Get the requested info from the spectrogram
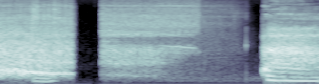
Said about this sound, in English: What was that? That was a good sniffle.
